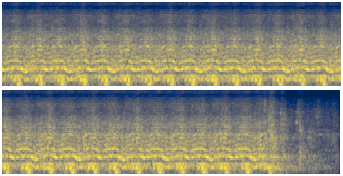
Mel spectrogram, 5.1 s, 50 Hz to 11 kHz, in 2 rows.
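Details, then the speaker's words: 1960 John Deere 440 backhoe, supercharged two-stroke Detroit 2-53 diesel, sat for years and was seized; new fuel-water separator filled with ATF to bleed fuel. Cranks about three even beats a second for five seconds, never fires: no start. "so what i've got here is this filter slam full of atf let's see if we can turn it over and get some bleeding going on"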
